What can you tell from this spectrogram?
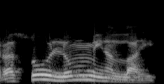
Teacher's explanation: مع الغنہ کا مطلب ہوتا ہے کہ تنوین نون ساکن کے بعد میں اگر یا واو میم نون، یا واو میم نون آئے تو نون کی آواز کو ناک میں تھوڑا سا چھپا دیں گے اور روک لیں گے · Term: ادغام مع الغنہ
